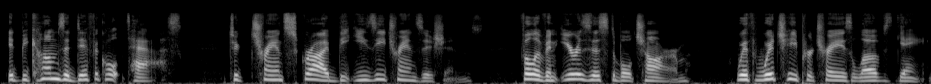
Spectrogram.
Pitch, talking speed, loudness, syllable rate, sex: 185 Hz, 135 wpm, -20 LUFS, 4.6 syllables/s, female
